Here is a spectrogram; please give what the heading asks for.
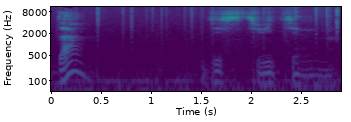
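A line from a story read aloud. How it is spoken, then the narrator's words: Quiet. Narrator (Russian): тихо проговорил Иван Петрович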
